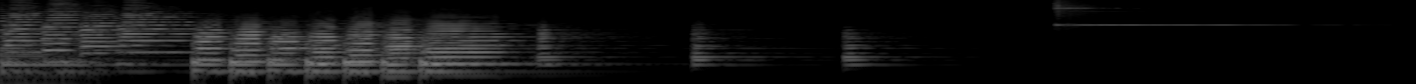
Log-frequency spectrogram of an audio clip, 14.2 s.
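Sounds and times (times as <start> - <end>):
brass instruments: 0.0 - 6.3, 6.9 - 7.6.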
